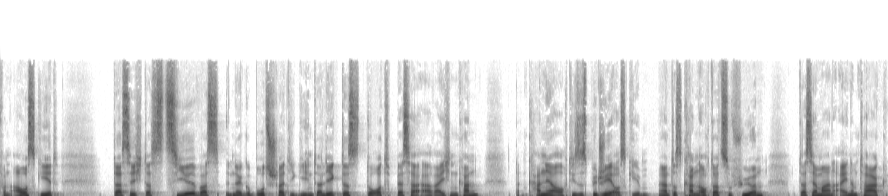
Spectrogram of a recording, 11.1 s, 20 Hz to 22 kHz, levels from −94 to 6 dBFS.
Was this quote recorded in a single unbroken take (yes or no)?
yes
